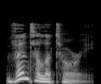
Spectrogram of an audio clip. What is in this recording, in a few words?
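"ventilatory", British English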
